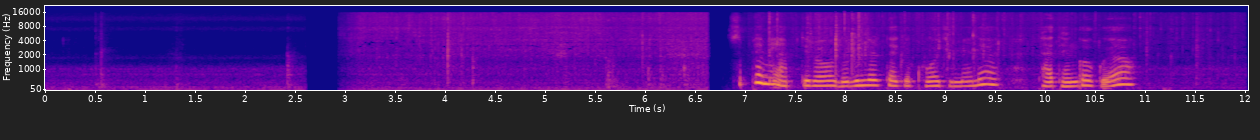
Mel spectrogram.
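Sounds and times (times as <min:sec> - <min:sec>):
meat sizzling in a pan: 0:03.0 - 0:12.0.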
